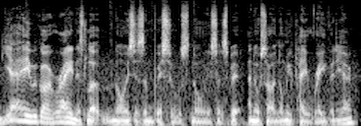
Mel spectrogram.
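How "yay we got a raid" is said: imitating usual hype. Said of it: "I'm normally like going".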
